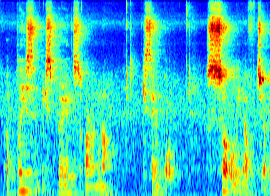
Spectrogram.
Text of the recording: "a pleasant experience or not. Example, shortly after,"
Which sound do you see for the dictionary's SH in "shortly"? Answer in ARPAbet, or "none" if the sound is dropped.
S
